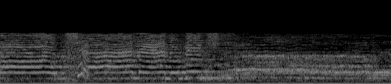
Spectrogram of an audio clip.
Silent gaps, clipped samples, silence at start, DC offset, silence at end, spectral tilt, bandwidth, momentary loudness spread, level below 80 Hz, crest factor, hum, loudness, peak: none; under 0.1%; 0 s; 0.7%; 0 s; -1 dB/octave; 4.6 kHz; 4 LU; -62 dBFS; 12 dB; none; -36 LUFS; -24 dBFS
